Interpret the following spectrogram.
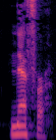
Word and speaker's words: Nefer: We fill in the E's so we can pronounce it, and it becomes Nefer.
